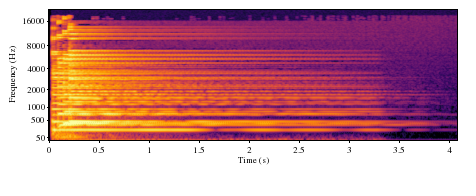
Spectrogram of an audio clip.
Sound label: item get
